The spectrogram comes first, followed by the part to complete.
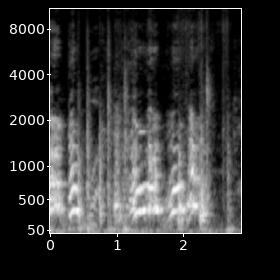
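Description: A Bluetick Coonhound gives a run of short, throaty barks with a bending, baying tone.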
